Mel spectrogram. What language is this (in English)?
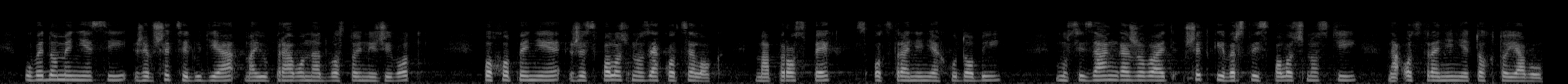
Slovak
